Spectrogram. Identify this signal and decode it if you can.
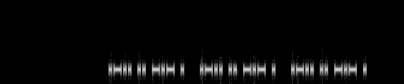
Morse code, heard as a keyed tone, about 52 wpm, 700 Hz. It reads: LIKE LIKE LIKE
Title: Top 100 Words Repeated 50wpm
